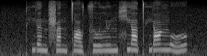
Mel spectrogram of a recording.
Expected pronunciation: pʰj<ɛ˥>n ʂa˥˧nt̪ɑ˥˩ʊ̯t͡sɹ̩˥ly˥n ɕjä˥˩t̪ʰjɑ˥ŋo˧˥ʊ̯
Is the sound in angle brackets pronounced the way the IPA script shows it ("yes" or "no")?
no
